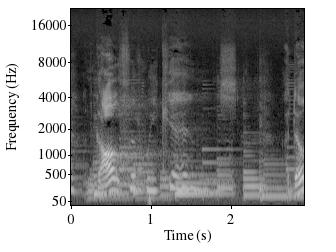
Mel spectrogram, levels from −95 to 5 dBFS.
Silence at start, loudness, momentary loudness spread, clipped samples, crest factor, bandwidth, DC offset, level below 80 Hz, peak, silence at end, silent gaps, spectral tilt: 0 s; -26 LUFS; 13 LU; under 0.1%; 24 dB; over 20 kHz; under 0.1%; -54 dBFS; -2 dBFS; 0 s; none; -5 dB/octave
